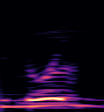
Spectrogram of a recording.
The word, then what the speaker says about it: noir: Is it Noir? Yeah, Noir. I always had problems pronouncing that word. – That's Noir. Yeah, but then, yeah, it's coming out very soon.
